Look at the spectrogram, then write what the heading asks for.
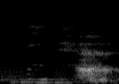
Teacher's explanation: ha pastikan dia keluar dari pangkal tenggorokan H kemudian ya dari tengah lidah ditekan ke langit-langit di atasnya.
